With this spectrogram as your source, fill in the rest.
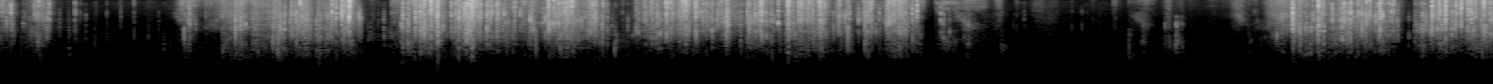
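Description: Fingertips and long nails crumple the pages of an open glossy paper magazine and squeeze the crinkled pile. Bursts of bright, dry crinkling and crunching come in long stretches, broken by brief quiet pauses, with almost no low end.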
